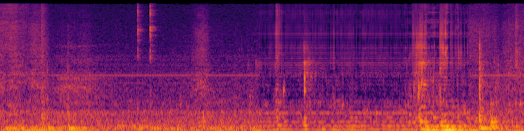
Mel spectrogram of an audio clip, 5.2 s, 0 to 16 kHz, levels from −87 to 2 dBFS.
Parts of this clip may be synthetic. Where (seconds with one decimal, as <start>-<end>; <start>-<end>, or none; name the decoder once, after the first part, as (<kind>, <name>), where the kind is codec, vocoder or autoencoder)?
2.6-4.7 (vocoder, BigVGAN v2)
